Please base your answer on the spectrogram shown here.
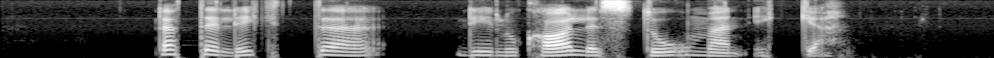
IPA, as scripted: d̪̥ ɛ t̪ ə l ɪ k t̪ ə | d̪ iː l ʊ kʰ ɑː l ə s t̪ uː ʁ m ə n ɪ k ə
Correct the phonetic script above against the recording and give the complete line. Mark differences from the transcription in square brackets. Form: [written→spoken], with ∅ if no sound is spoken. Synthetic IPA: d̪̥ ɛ t̪ ə l ɪ k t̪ ə | d̪ iː l ʊ kʰ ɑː l ə s t̪ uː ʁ m ə n ɪ k ə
